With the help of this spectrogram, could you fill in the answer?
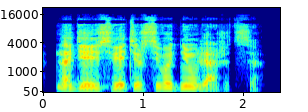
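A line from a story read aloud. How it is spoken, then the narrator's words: Plain. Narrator (Russian): сказала тетя Фанни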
